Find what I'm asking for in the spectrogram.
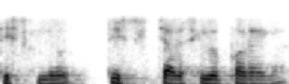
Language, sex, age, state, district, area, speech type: Hindi, male, 30-45, Uttar Pradesh, Ghazipur, rural, conversation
